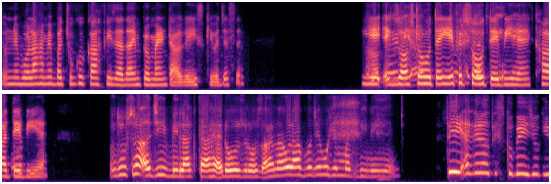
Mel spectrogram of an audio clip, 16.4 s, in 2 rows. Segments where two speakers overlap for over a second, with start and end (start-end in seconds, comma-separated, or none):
5.5-7.3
